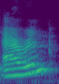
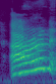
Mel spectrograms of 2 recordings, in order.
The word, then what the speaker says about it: Aaron: name um good morning aaron finally hello see we have the same name so if you just want to like pronounce my name correctly as well got it aaron and a.a ron okay now shush a-a-ron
